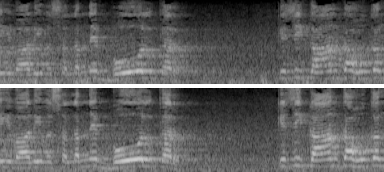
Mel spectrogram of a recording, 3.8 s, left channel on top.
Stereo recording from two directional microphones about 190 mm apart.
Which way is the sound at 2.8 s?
20° right (ahead or behind).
